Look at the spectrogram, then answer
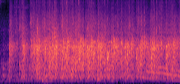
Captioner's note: applause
